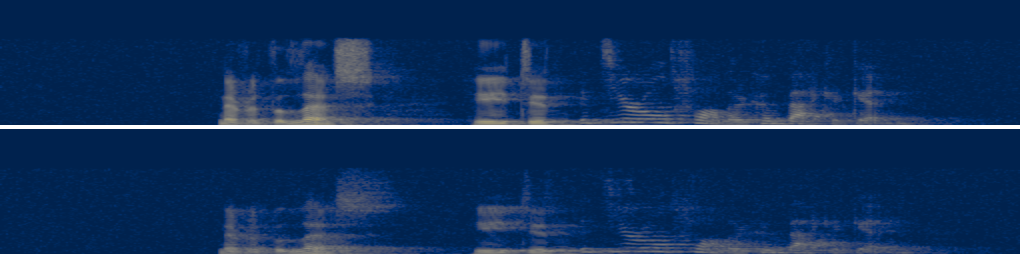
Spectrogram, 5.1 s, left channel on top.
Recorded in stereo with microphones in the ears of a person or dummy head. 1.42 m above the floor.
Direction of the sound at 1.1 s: 60° left (ahead or behind).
